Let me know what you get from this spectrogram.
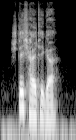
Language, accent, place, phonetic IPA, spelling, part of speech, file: German, Germany, Berlin, [ˈʃtɪçˌhaltɪɡɐ], stichhaltiger, adjective, De-stichhaltiger.ogg
- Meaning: 1. comparative degree of stichhaltig 2. inflection of stichhaltig: strong/mixed nominative masculine singular 3. inflection of stichhaltig: strong genitive/dative feminine singular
